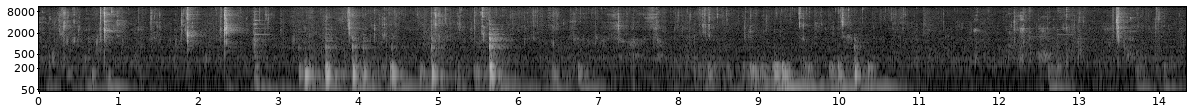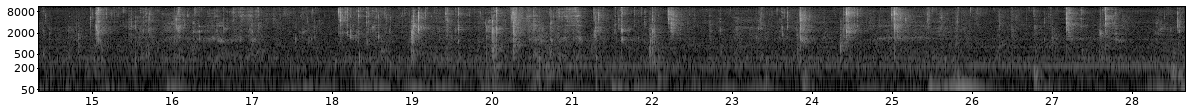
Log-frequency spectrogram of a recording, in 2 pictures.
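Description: Close-miked eating sounds: chewing and wet mouth clicks and smacks as duck curry and rice-flour roti are eaten by hand, with soft squishes of fingers in the curry. The chewing is heaviest about three to six seconds in and again around nine to ten seconds, with scattered clicks the rest of the time.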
